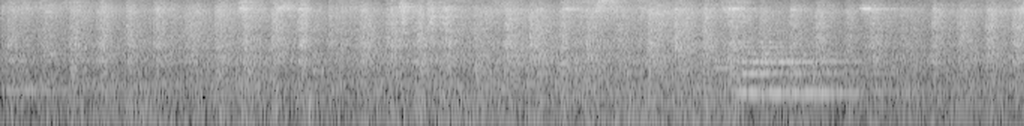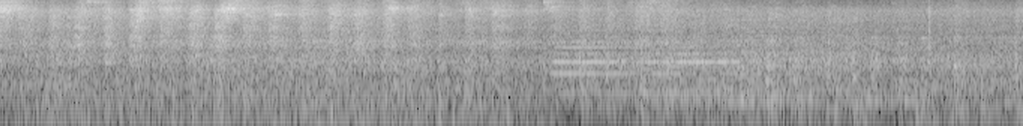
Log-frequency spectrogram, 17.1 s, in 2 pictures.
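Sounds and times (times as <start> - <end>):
train horn: 6.0 - 7.5, 13.1 - 15.1.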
